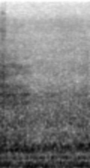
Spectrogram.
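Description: Bees hum in a steady, close, even drone at a hive being worked for a varroa mite check, with no voices over it.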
